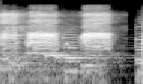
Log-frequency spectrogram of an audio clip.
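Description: A crow cawing in an animated story, two drawn-out harsh caws close and loud, followed by a short cut-off sound at the end.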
